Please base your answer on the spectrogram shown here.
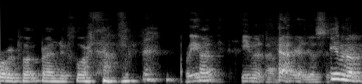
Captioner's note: laughter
